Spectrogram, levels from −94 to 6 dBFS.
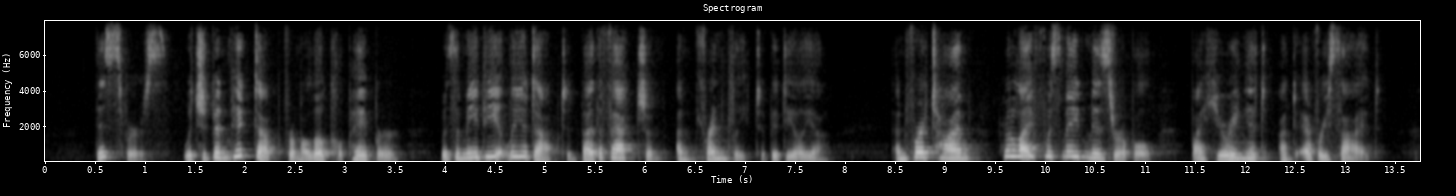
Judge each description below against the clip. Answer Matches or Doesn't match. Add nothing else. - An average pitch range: Doesn't match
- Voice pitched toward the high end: Matches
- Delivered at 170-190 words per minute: Doesn't match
